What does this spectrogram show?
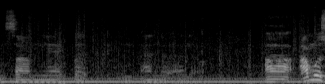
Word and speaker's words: Insomniac: yes, it's pronounced Insomniac, but I know.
